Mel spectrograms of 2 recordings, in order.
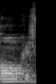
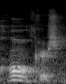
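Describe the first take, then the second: First: Said in the usual way. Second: HONKERS drawled with a heavy Texan accent. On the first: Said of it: "Não falou Honkers, falou Honkers". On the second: Shown as a demonstration. Showing how the Texan said it, Texan accent. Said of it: "uma coisa mais acentuada".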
